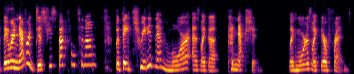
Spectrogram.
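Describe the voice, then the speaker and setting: A woman with a fairly high, very bright voice speaks as a teacher presenting to peers online. She is animated and informal, telling anecdotes and acting out remarks. The sound is a slightly dull video-call recording. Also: normal speed. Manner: animated, acts out pupils' remarks. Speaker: teacher and author presenting a webinar. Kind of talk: informal training talk with anecdotes.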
